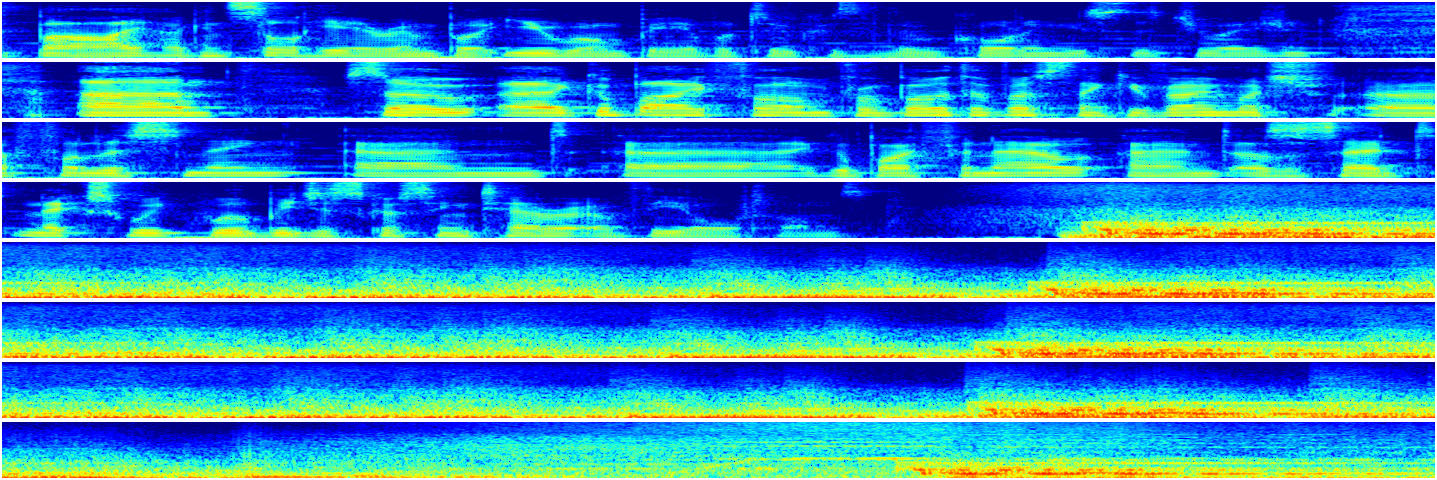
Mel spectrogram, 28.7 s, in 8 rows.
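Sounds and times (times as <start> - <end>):
speech: 0.1 - 14.7
cloister bell alarm tolling: 13.4 - 15.3, 16.9 - 18.9, 20.3 - 22.8, 23.9 - 28.6
low droning hum: 13.4 - 26.0.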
